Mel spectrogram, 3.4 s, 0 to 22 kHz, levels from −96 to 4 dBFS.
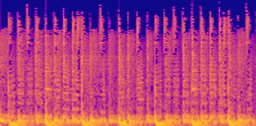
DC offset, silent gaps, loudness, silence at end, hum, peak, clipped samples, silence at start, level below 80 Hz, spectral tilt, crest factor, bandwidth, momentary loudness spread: under 0.1%; none; -15 LUFS; 0 s; none; 0 dBFS; under 0.1%; 0 s; -18 dBFS; -4 dB/octave; 14 dB; 19 kHz; 2 LU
